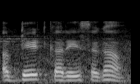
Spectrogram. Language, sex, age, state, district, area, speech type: Sindhi, female, 60+, Uttar Pradesh, Lucknow, urban, read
